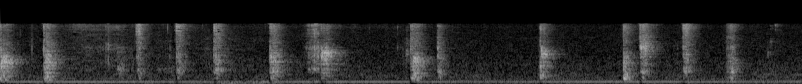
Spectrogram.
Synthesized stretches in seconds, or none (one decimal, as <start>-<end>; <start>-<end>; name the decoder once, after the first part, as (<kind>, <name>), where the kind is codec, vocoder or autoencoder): 0.7-1.5 (vocoder, BigVGAN v2); 5.1-7.0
